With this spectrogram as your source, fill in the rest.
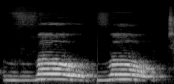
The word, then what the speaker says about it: vote: Siempre prestemos atención a la B corta en inglés que tiene sonido fuerte. Vote, vote. ¿Sí? Aquí arriba, events, events. Que como nosotros pronunciamos la B corta igual que la B larga, nos cuesta incorporar ese sonido, ¿sí?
